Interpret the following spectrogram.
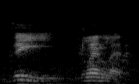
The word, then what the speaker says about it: Glenlivet: Now, the Glenlivet, it is pronounced the Glenlivet.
